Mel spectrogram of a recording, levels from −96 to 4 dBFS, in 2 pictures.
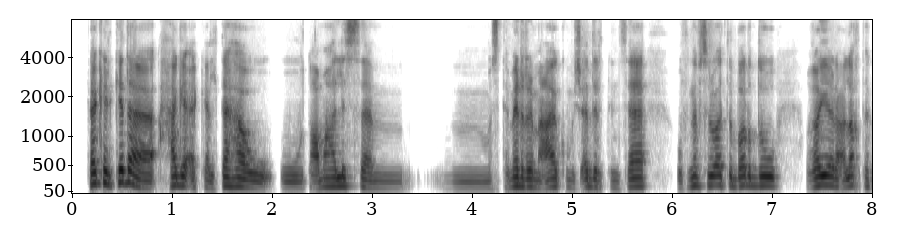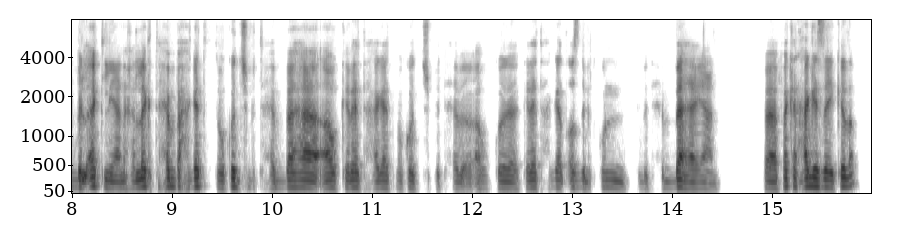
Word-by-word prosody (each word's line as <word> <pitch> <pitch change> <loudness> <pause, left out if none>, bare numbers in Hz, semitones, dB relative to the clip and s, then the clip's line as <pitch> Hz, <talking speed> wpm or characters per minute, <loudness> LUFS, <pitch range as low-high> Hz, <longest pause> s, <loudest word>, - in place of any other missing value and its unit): فاكر 185 +1 +6
كده 205 - +7
حاجة 155 +1 +2
أكلتها 140 +4 +1
و 120 -4 +1
وطعمها 110 +5 -1
لسه 145 -3 +2
م 110 -2 -11 0.8
مُستمِر 135 +6 +1
معاك 135 +2 0
ومش 120 -3 -10
قادر 135 0 -1
تنساها 135 +4 -2 0.3
وفي 120 +5 -8
نفس 155 0 -2
الوقت 160 0 +2
برضه 150 0 +3 0.3
غيّر 155 +2 +7
علاقتك 140 -1 -1
بالأكل، 130 0 -5
يعني 110 0 -9
خلّاك 130 +5 -5
تحب 140 -1 -10
حاجات 145 +2 -6
أنت - - -27
ما 115 - -10
كنتش 135 -1 -6
بتحبّها 120 0 -6
أو 120 0 -5
كانت 125 +1 -10
حاجات 115 0 -13
ما - - -23
كنتش - - -16
بتح - - -29
أو 105 - -16
ك 110 -1 -12
كانت 125 +3 -12
حاجات 125 - -15
قصدي 125 0 -15
بتكُون 120 -3 -17
بتحبّها 110 +1 -6
يعني، 105 -2 -15 0.5
ففاكر 115 +5 -6
حاجة 140 +1 -1
زي 130 -2 -3
كده؟ 145 +5 -6
125 Hz, 175 wpm, -21 LUFS, 115-145 Hz, 0.8 s, كده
